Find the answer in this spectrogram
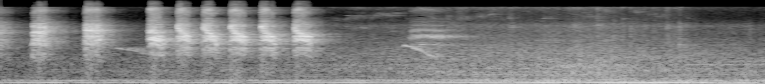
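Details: Long-tailed shrike from Madura, in a lure recording for captive birds: about seven loud harsh chattering bursts in quick succession, then one thin descending whistle, over steady low background hum.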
